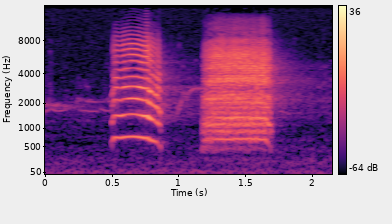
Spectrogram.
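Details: Little corella recorded in Paroo-Darling National Park in Australia's outback: one loud wavering arched call followed by a longer raucous, harsh broadband screech, each under a second.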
